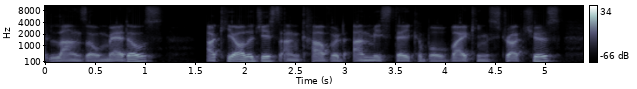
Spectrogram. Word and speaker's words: L'Anse aux Meadows: At a site called L'Anse aux Meadows in Newfoundland pronounced roughly 'Lanz oh Meadows' archaeologists uncovered unmistakable Viking structures.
